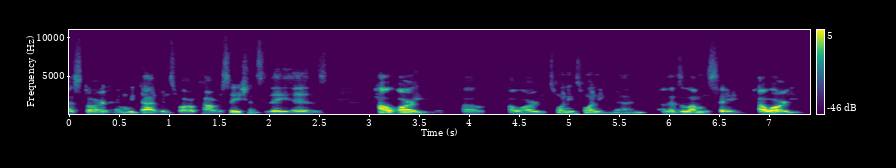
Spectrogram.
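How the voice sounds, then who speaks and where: Male host, conversational and informal, somewhat low voice, dry close sound, repeats words for emphasis. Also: a little mellow, slightly rough, dry recording, low-quality recording. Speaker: podcast host. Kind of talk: casual conversational hosting.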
